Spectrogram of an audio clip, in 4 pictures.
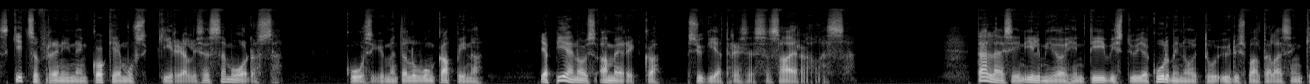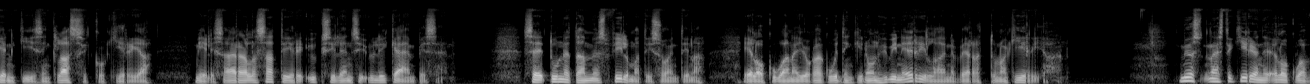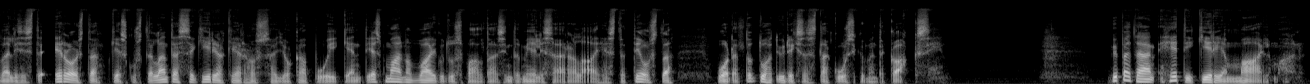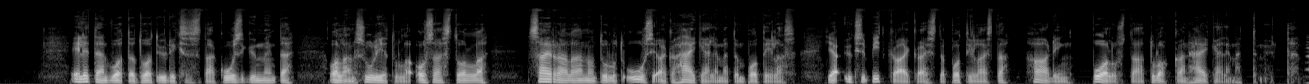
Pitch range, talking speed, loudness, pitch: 75-100 Hz, 90 wpm, -23 LUFS, 85 Hz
